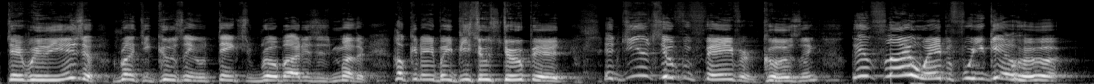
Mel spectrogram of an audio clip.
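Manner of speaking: high, fast, loud taunting with laughs; laughing, mocking bear. A narrator's reading. Nettle jeering at Bright Bill, laughing and high. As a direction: laugh at the little goose as you jeer. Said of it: "Nettle laughed".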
